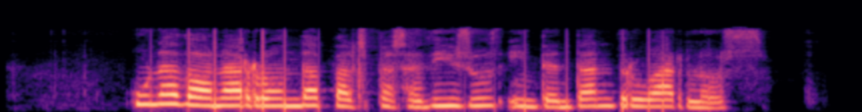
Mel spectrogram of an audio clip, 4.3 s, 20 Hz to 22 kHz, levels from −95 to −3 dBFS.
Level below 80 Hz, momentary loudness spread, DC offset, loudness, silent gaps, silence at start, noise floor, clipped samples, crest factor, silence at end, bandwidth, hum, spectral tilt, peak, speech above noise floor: -54 dBFS; 11 LU; under 0.1%; -18 LUFS; none; 0.7 s; -62 dBFS; under 0.1%; 16 dB; 0.65 s; 7.8 kHz; none; -6.5 dB/octave; -2 dBFS; 45 dB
